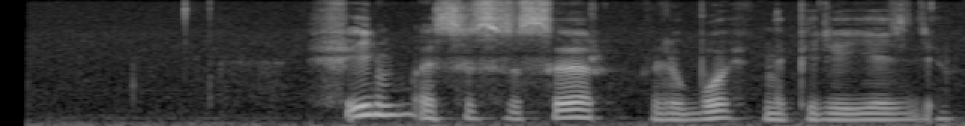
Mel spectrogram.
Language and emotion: Russian, neutral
